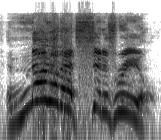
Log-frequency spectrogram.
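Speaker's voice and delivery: loud, high shouted rant; furious loud outburst. Real, not acted. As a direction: yell it at the audience. Ranting about memorials.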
